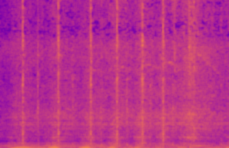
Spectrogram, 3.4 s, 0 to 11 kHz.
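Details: Small engine of a Maruti 800, after a simple no-start problem was fixed, blipped in repeated short revs about twice a second, each rising and falling cleanly; it starts and revs normally.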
